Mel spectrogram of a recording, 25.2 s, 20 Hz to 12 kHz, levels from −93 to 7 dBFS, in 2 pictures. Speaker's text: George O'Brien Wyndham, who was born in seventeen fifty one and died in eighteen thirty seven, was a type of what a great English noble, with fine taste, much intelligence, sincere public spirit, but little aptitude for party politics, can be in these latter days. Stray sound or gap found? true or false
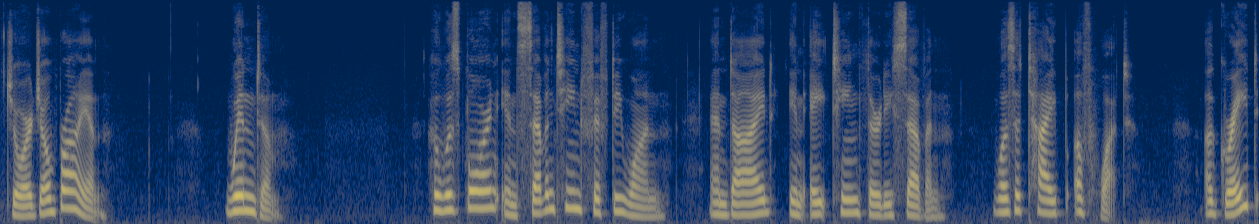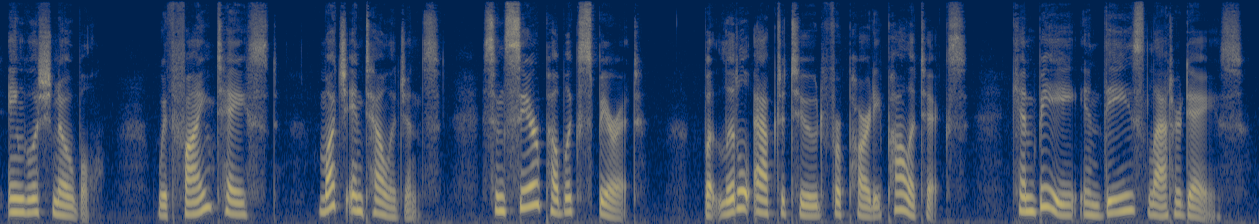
false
